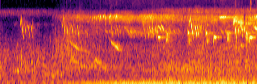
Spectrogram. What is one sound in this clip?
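Small birds chirp and twitter.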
